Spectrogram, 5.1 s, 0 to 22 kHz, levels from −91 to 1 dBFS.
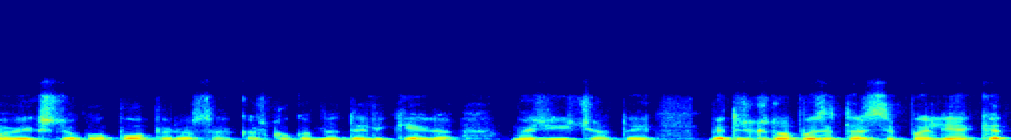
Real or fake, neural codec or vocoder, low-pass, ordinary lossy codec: real; none; 7.2 kHz; Opus, 16 kbps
